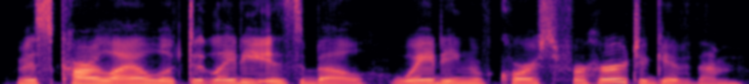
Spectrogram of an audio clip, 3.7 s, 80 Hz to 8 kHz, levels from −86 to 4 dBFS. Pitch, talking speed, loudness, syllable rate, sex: 215 Hz, 225 wpm, -19 LUFS, 6.2 syllables/s, female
